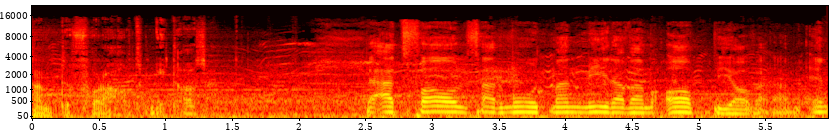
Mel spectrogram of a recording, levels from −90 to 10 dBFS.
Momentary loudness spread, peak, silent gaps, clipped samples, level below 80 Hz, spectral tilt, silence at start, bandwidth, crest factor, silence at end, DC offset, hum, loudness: 14 LU; -4 dBFS; none; under 0.1%; -34 dBFS; -6.5 dB/octave; 0 s; 15 kHz; 16 dB; 0 s; 0.4%; none; -21 LUFS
